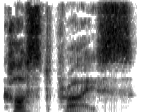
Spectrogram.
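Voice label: "cost-price", British English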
